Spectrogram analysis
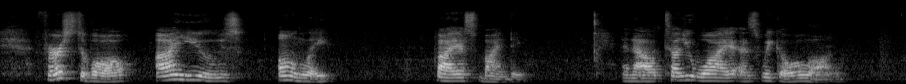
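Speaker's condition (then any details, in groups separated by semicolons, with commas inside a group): No condition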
